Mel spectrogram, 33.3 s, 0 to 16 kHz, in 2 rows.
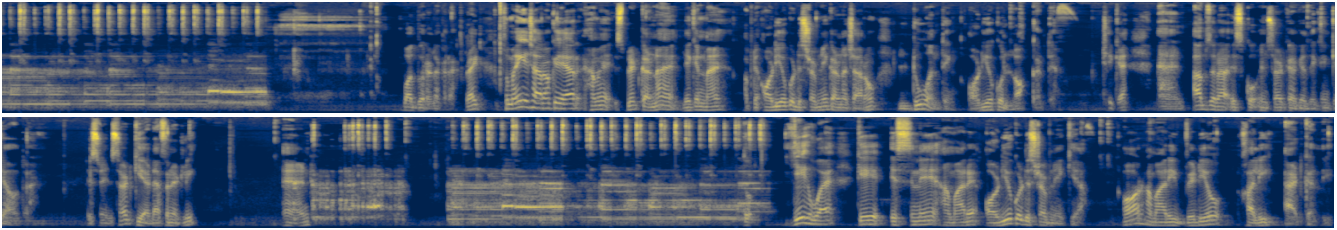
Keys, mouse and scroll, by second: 4.6 space, 6.0 ctrl+z, 12.6 click, 16.3 click, 18.4-18.9 alt+scroll down 1, 20.1-22.1 drag, 22.1 space, 26.1 space, 30.4-33.3 drag.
